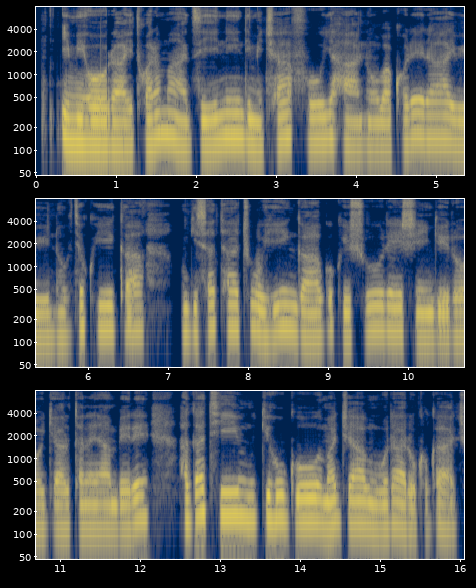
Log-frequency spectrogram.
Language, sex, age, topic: Rundi, male, 18-24, education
